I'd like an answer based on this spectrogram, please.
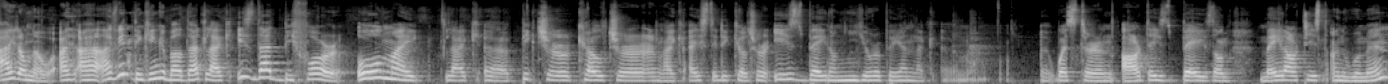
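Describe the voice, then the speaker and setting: A woman speaks with a French accent at a moderate pace. Her pitch variation is ordinary. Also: medium pitch for a woman. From France, Paris area (Versailles). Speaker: photographer. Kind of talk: casual interview chat. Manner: halting, searching for words.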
